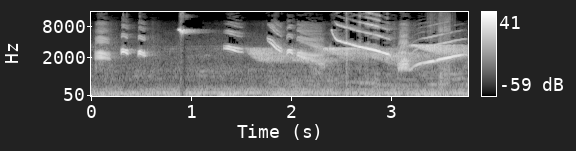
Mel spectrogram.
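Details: Green-winged saltator warm-up song played to stimulate captive birds, making them lively and active for the 2022 season; short buzzy notes lead into loud, clear whistled phrases that slide up and down, with overlapping whistles toward the end.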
